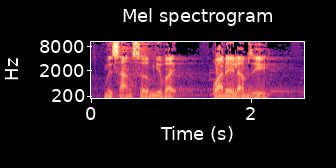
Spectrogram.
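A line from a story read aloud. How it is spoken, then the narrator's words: Cold and cryptic. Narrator (Vietnamese): lạnh lùng khó hiểu nói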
